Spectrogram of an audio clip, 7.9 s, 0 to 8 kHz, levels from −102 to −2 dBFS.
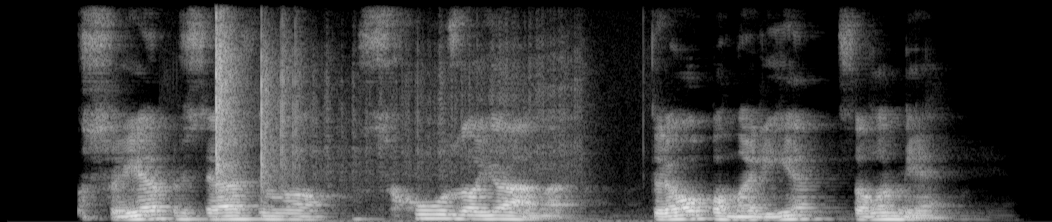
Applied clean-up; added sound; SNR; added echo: none; Coin (dropping); 14 dB; reverberation time 0.5 s.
